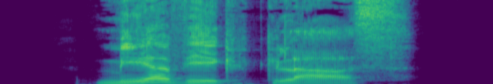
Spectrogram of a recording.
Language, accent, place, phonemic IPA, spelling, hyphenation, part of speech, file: German, Germany, Berlin, /ˈmeːɐ̯veːkˌɡlaːs/, Mehrwegglas, Mehr‧weg‧glas, noun, De-Mehrwegglas.ogg
- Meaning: reusable glass jars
